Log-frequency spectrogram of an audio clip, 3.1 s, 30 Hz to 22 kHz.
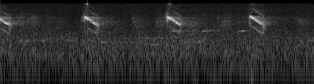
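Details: Adult common tailorbird calling in Ubon Ratchathani, Thailand, 27 January 2021: four strident falling notes, each a quick high slur, repeated evenly about every 0.8 seconds in a quiet setting.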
